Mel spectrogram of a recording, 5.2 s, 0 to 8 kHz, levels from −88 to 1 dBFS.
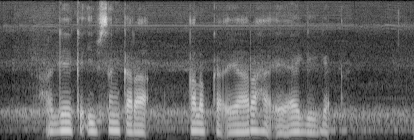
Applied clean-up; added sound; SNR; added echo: none; Insect; 20 dB; none.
